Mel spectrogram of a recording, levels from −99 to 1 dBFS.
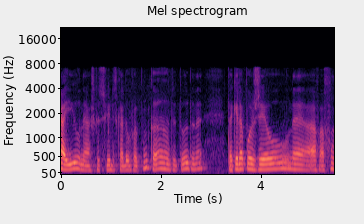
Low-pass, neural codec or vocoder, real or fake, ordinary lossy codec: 7.2 kHz; none; real; MP3, 48 kbps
